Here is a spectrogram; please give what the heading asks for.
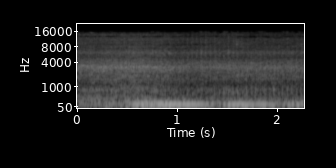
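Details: Hard morning cold start on a Mitsubishi Adventure 4D56 diesel: low, labored drone surges unevenly as the engine struggles to catch; glow plug test found failed plugs, replaced with new glow plugs.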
